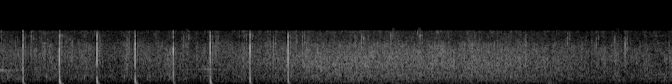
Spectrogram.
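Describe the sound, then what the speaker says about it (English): Audience applause after a governor's speech at an evening political event, opening with several sharp, distinct claps that blend into a steady wash of clapping from a sizable crowd, moderately distant and without speech. "Give another round of applause for Governor Perry."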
